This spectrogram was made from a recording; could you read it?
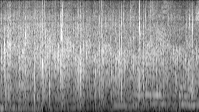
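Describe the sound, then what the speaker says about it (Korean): A film screening audience with director and cast present applauds in a dense, steady wash of clapping and crowd noise that holds at an even level throughout. "다시 한번 큰 박수 부탁드립니다"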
